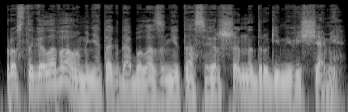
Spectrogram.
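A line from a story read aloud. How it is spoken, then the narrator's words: Casual defensive tone. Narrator (Russian): попытался оправдаться я достаточно, на мой взгляд, беззаботным тоном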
